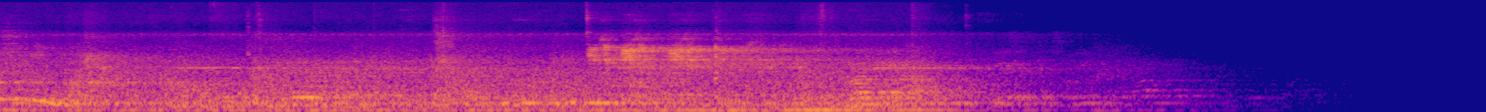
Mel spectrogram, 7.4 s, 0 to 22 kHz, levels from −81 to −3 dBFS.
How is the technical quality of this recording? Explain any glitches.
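The recording has two faults: a pair of brief glitches and a gritty fade-out.

Damaged data in a compressed stream appears at 1.21–1.25 s and 3.54–3.59 s: corrupted frames derail the decoder, causing a brief glitch.

Truncation distortion on a fade runs from 4.48 s to the end, worst after 5.37 s. Without dither, the fade's tail, which fits roughly 11-bit resolution, turns grainy rather than fading smoothly like hiss.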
